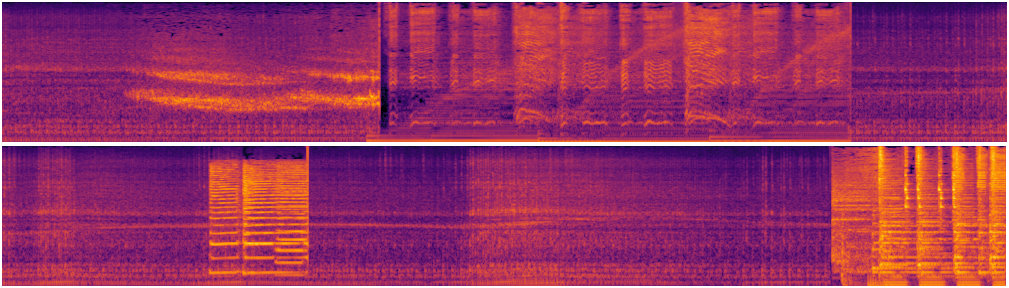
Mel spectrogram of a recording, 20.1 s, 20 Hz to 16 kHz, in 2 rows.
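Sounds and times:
truck engine revving: 0.0s - 20.0s
truck horn honk: 12.1s - 13.2s.

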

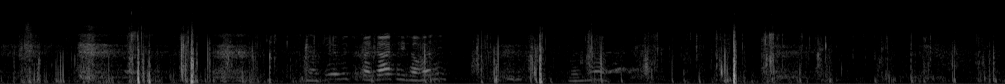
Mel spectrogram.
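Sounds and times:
footsteps on stony ground: 0.0s - 10.0s.

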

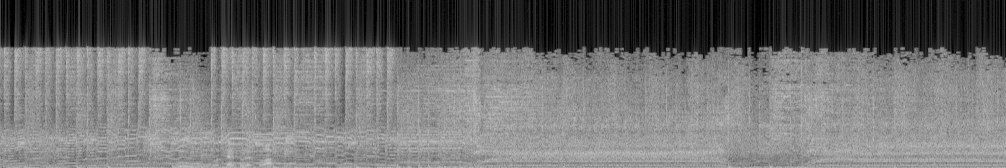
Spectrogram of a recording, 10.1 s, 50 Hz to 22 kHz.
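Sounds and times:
heavy drums and bass: 0.0s - 10.0s
metal song with held vocal notes: 0.0s - 10.0s.

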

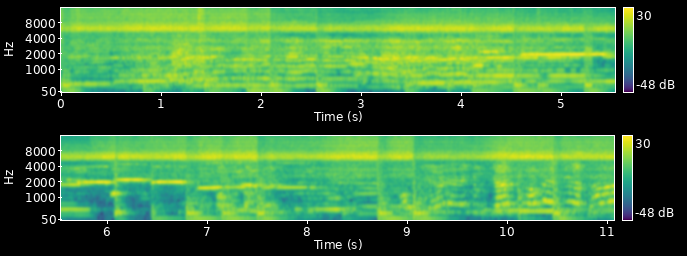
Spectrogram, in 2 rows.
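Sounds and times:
sustained high melody: 0.0s - 10.9s
hand drum beating: 0.0s - 11.0s.

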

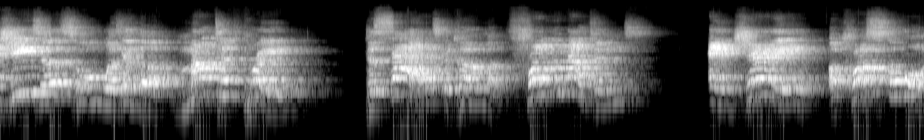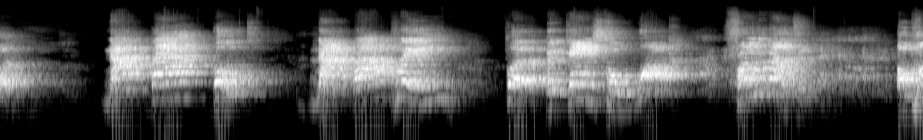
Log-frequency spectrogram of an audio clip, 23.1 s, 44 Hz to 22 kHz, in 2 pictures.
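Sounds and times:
man preaching through a microphone: 0.0s - 4.0s, 4.6s - 8.2s, 8.9s - 22.0s, 22.6s - 23.0s.

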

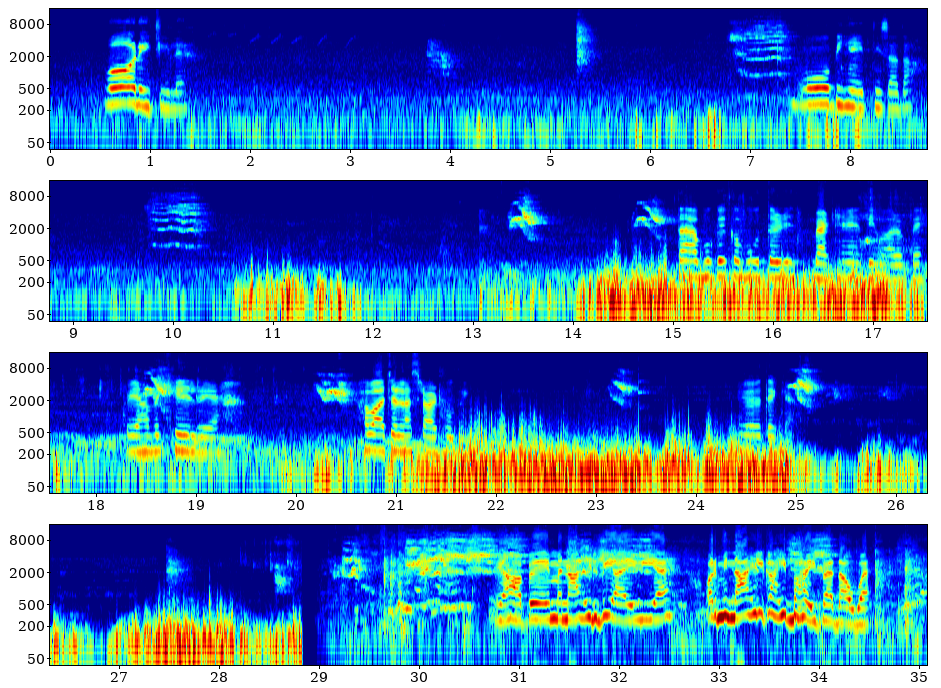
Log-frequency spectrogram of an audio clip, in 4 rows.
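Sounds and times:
wind rumbling on microphone: 1.6s - 29.0s
woman speaking: 7.4s - 8.8s, 15.0s - 17.6s, 18.3s - 19.5s, 20.6s - 21.8s, 24.4s - 25.0s, 30.8s - 34.6s
children squealing and playing: 29.0s - 35.0s.

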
